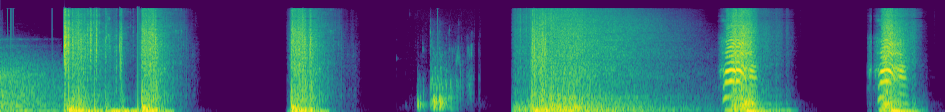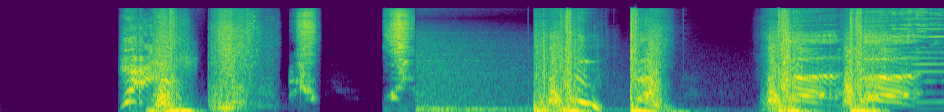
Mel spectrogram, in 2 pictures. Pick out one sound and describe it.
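Fighters' blows land with sharp thuds and whooshes.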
